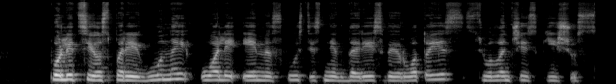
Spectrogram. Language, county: Lithuanian, Telšiai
